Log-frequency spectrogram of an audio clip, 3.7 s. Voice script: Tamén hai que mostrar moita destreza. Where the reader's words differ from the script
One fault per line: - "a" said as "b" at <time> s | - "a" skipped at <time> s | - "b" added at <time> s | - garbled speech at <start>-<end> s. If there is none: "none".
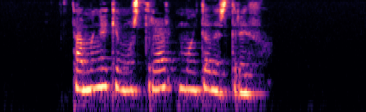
none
